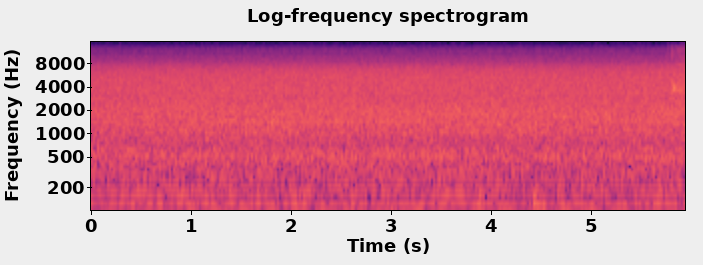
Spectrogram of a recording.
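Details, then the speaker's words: Closed-case mining rig with 6 RTX 3060 Ti on BTC-S37 motherboard, fans at low speed, about 65 dB: steady light air whoosh with low hum, no ticking; power supply is the main noise source. "donc pour moi en termes de bruit avec le système de ventilation c'est ça va c'est un souffle vraiment léger pl je le rappelle c'est l'alimentation et qui fait du bruit l"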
